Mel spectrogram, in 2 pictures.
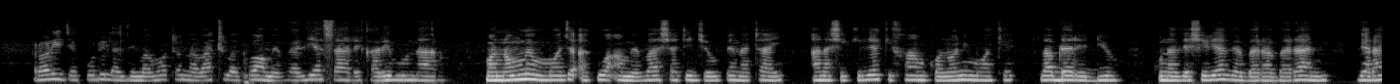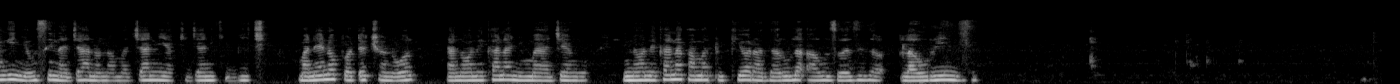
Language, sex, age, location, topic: Swahili, female, 36-49, Nairobi, health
